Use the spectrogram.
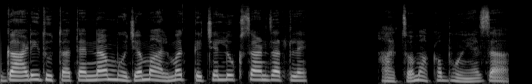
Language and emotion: Goan Konkani, fearful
